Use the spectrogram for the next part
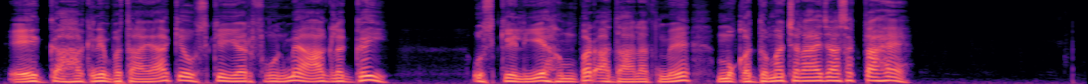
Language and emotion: Urdu, fearful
